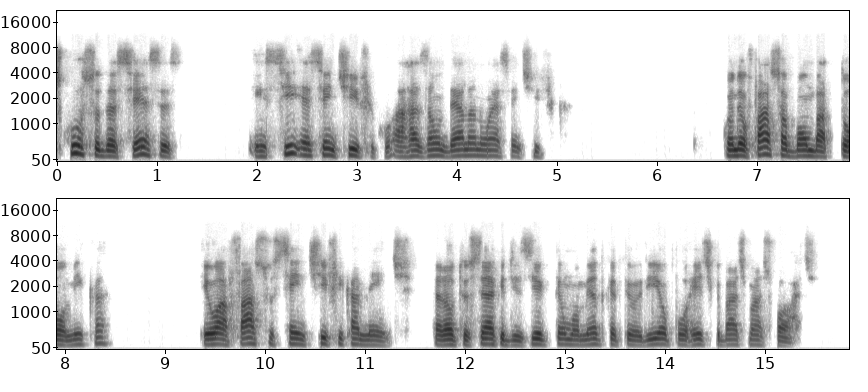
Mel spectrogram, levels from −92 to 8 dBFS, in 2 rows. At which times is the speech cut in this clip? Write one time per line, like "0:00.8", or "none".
0:11.6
